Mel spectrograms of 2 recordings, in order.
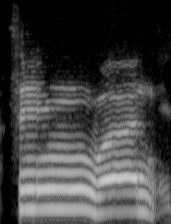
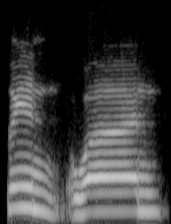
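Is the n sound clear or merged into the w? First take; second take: merged; clear. First: The n is nasalized and blends into the w. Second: The n is pronounced clearly before the w. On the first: The speaker calls it wrong. "tidak boleh dibaca" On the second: The speaker calls it right. "Yang betul sin wan"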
